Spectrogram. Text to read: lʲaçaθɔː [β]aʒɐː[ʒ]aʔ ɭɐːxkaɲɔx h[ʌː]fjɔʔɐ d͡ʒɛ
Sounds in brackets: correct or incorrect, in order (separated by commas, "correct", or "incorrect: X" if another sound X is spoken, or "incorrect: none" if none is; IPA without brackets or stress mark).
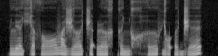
correct, incorrect: t͡ʃ, incorrect: əː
